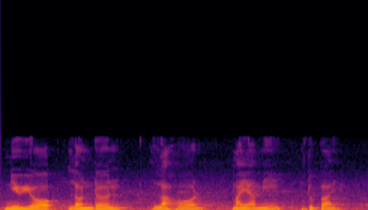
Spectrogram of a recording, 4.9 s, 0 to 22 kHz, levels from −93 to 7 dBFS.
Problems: background sounds at intervals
